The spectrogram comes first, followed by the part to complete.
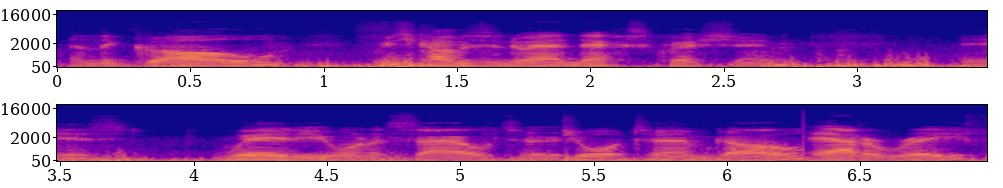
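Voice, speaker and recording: A man's voice: medium pitch, steady tone, a little slow, muffled recording. Aussie guy in his twenties, easygoing, chuckles a lot, noisy outdoor boat audio. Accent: Australian. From Australia. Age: 20s. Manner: laid-back, laughs easily. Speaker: sailing vlog co-host. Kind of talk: casual chat. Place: aboard a sailboat, outdoors.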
